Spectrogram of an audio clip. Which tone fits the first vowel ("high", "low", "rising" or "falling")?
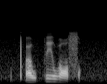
low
